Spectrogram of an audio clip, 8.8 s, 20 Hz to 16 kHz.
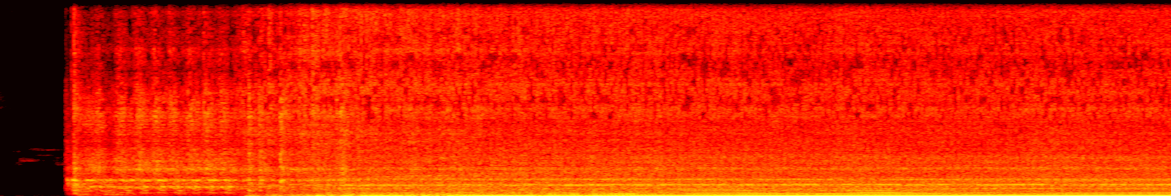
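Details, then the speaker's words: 1980 Reliant Scimitar GTE SE6A that turns over but won't start, with fuel syringed into the carburettor: it fires, runs rough, revs up and settles to an even idle. Starts only with fuel poured in; cause is a leaky fuel line under the middle of the car. Throttle cable was slightly stuck. "Right, let's give it a crank. that sounded promising. It fired and it ran briefly."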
